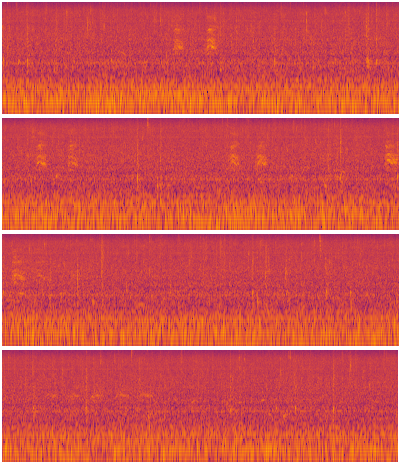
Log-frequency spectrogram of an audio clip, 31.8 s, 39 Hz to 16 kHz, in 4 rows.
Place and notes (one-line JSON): {"title": "West Point Grey Academy, Vancouver, BC, Canada - Rivière atmosphérique", "date": "2022-01-12 11:58:00", "description": "Une pluie constante consume les dernières traces de glace, résidu d'un Noël anormalement blanc.", "latitude": "49.27", "longitude": "-123.20", "altitude": "59", "timezone": "America/Vancouver"}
